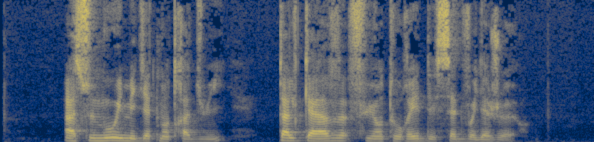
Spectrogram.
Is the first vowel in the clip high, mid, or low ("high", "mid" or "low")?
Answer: low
